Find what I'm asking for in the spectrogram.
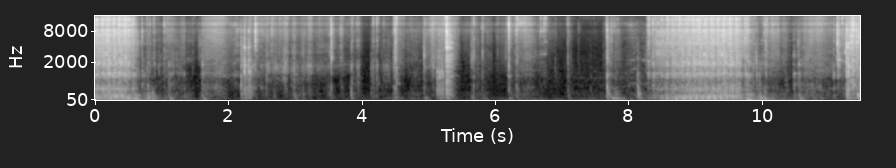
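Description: A sewing machine basting fabric pieces at an eighth-inch seam for a pack, heard in short whirring bursts with gaps, handling clicks between runs, and a longer stretch of stitching near the end.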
